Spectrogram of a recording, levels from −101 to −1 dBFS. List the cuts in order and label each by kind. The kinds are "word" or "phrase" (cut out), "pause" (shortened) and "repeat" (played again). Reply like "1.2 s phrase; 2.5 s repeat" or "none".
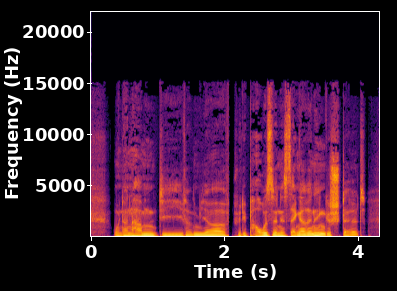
1.4 s word; 2.1 s word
